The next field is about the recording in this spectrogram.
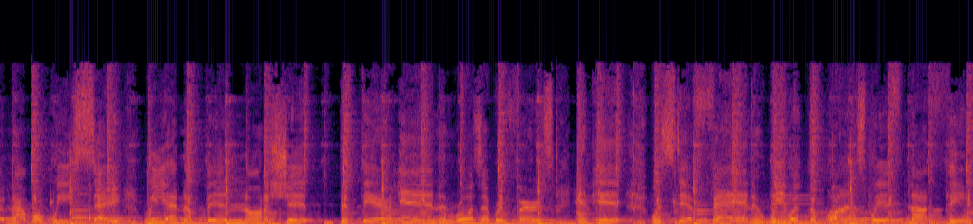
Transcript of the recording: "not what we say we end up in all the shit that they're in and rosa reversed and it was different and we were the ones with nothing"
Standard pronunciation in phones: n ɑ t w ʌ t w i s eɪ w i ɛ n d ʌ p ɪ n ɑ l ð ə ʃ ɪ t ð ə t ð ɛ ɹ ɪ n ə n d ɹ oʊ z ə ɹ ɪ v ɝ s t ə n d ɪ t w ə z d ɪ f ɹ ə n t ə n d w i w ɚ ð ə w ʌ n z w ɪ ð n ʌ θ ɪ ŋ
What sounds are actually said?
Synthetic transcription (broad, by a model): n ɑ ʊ w ʌ t w i s eɪ w i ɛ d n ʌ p ɪ n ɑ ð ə ʃ ɪ t ð ə t ð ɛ ɹ ɪ n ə n ɹ oʊ z ə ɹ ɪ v ɝ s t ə n ɪ t w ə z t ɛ f ə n ə n w i w ɚ ð ə w ʌ n z w ɪ ð n ʌ θ ɪ ŋ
